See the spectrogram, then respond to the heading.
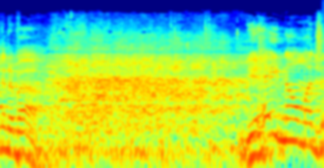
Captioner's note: audience laughing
